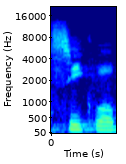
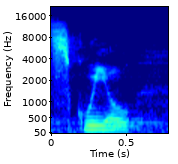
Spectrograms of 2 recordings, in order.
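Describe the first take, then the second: First: It is said in two syllables, like see-kwel. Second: It is said in one syllable, like skweel. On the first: The speaker calls it wrong. "not sequel" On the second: The speaker calls it right. "should be pronounced ... squeal"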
